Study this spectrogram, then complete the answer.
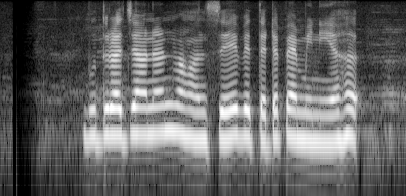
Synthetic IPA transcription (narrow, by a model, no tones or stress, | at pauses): bud̪uɾad͡ʒaːnanʋaɦanseʋet̪əʈəpæminijəɦə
